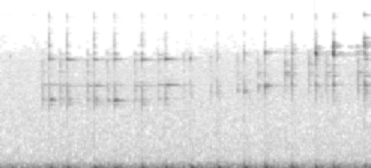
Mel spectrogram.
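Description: A thin stick-like pick plucks the fins of a small finned aluminum CPU cooler heatsink about a dozen times at an uneven pace. Each pluck gives a short, bright, high metallic ping that rings like a wind chime and fades quickly, over a soft low rumble.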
